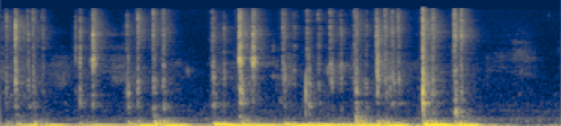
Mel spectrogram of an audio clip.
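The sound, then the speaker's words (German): Rapid, irregular clatter of many keystrokes as a search is typed into Google on a computer keyboard, the tapping loud and continuous with brief pauses. “Indem ich es einfach bei Google eingebe.”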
